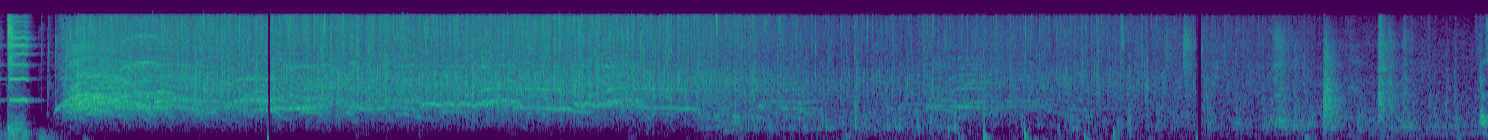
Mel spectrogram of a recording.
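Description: The band's final chord stops about half a second in, then an audience applauds and cheers with scattered whoops. The applause is loudest just after the music ends and slowly dies down.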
